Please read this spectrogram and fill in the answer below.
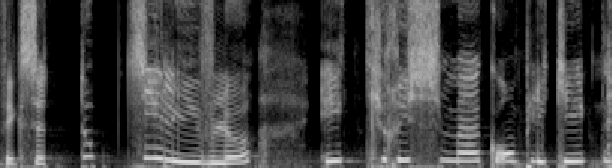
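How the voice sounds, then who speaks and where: A woman speaks at an extremely high pitch with very wide pitch swings and long, frequent pauses, in a dry, close sound with no echo. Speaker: podcast co-host. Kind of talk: casual chat; book summary. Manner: fast.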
